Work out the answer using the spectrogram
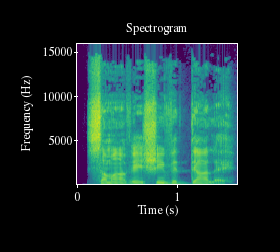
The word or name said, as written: समावेशी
